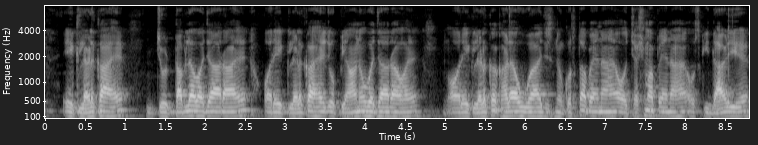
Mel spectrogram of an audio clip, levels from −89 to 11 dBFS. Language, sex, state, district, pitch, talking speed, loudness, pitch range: Hindi, male, Uttar Pradesh, Varanasi, 115 Hz, 240 wpm, -18 LUFS, 110-120 Hz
